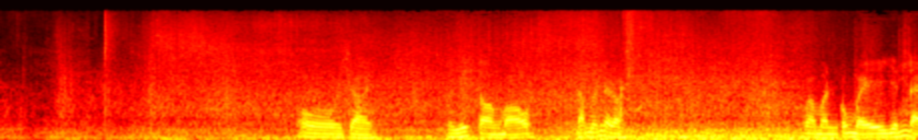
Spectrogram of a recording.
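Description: A blast of fire roars and crackles.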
